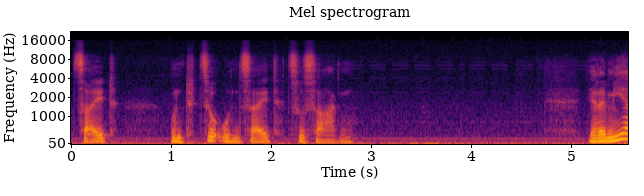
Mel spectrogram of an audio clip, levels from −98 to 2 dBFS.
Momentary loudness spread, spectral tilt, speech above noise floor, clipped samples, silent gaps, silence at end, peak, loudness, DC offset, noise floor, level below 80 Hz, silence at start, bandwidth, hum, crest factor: 17 LU; -6.5 dB/octave; 22 dB; under 0.1%; none; 0 s; -6 dBFS; -26 LUFS; under 0.1%; -45 dBFS; -46 dBFS; 0 s; 11.5 kHz; none; 18 dB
